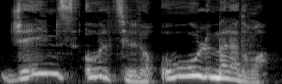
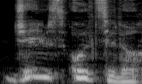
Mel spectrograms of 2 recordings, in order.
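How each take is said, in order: First: High, slow, sneering madman's taunt; mock him from way up high, then louder on the insult; odious mocking voice. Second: Lightly voiced mocking madman, drawn out slowly; sing-song taunt, the name stretched; odious mocking laugh-voice. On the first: The masked madman jeering at clumsy James, high and mocking. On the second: The madman taunting James by name, mocking. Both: A narrator's reading. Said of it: "Le rire odieux de Big Johnson".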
